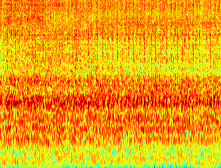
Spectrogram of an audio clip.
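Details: Engine running with a large bearing ball dropped into a cylinder through the spark plug hole; steady idle with only faint light taps after earlier knocking; ball appears to have left the cylinder through the valve.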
